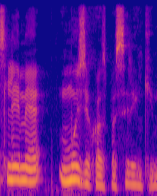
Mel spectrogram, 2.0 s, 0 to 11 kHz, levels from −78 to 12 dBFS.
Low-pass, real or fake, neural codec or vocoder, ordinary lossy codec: 9.9 kHz; real; none; Opus, 64 kbps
